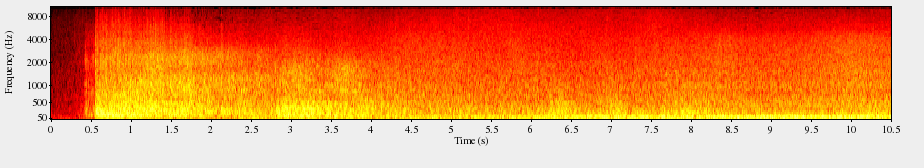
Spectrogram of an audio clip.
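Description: Thunderstorm sound effect: after a moment of silence, a loud thunderclap breaks in about half a second in and rolls on into steady heavy rain and low rumbling.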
